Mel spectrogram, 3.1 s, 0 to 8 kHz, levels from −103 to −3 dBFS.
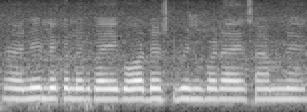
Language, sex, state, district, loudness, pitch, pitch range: Hindi, female, Rajasthan, Bikaner, -14 LUFS, 245 Hz, 240-245 Hz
